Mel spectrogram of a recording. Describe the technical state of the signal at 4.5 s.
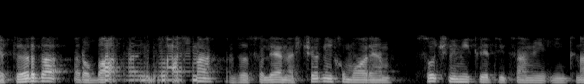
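At 4.5 s, as throughout the clip, the speech has passed through a G.729 codec, the kind of damage that fits an 8 kbit/s VoIP link. It rebuilds the speech from a vocal tract model, pitch prediction and a few pulses per frame, so nothing above 3.8 kHz survives, and the voice sounds plainly rough and synthetic.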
